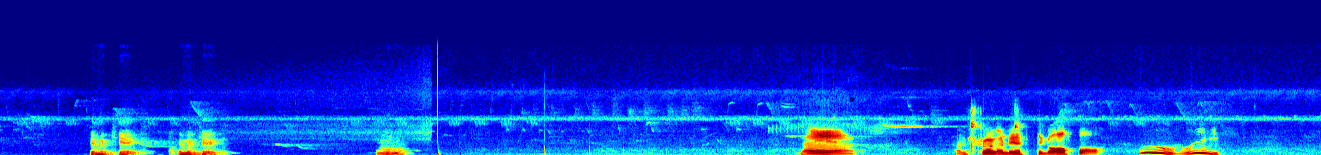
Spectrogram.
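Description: A man talks nearby with animation.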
